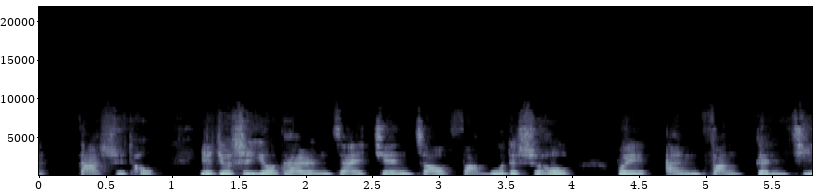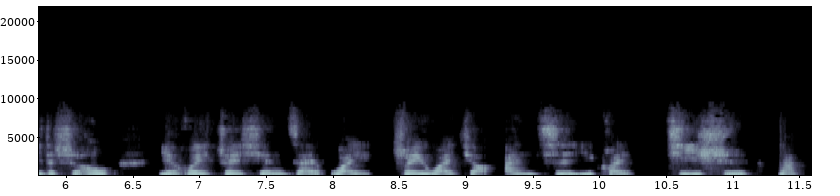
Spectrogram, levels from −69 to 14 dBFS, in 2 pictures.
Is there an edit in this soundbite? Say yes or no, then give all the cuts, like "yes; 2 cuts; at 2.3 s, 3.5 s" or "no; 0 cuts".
no; 0 cuts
